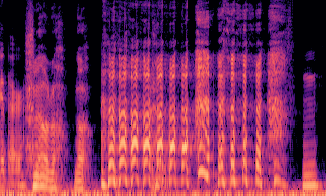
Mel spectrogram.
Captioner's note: Elizabeth laughs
